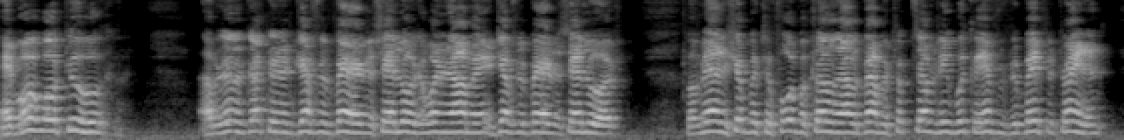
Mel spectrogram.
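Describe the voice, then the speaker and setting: Speaking at a very fast pace, the man has a high pitch and monotone, flat intonation. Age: 90s. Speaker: World War II veteran. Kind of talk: interview answer. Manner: halting, repetitive.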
